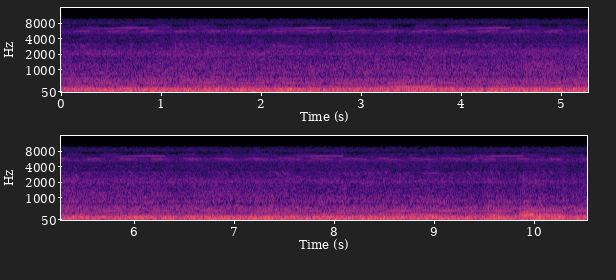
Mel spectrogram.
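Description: Steady low rumble of outdoor night background noise, with faint high chirps repeating about once a second.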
